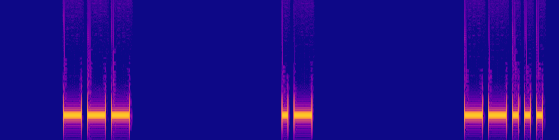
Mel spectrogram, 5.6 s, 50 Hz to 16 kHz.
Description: Morse code, heard as a keyed tone, about 20 wpm, spaced as for 5 wpm, 700 Hz. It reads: OA7
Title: 229 Lesson 37e - Letter x - Three Characters 20wpm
